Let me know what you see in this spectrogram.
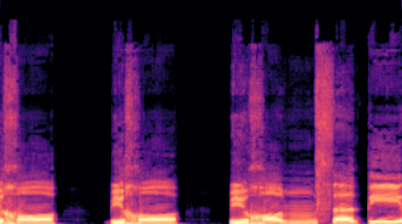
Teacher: Kha tebal. Kha jangan lupa ya. Isti'la, angkat pangkal lidah tu.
